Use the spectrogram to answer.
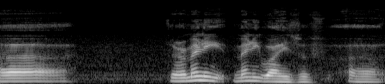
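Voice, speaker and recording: A man's dark, mellow voice at a very slow pace, with ordinary pitch variation. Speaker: video blogger. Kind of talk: spoken reflection monologue. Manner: soft-spoken; halting, many repetitions.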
